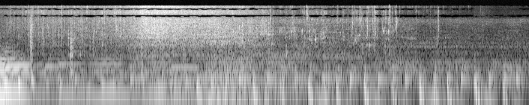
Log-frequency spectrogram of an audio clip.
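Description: Chana dal sizzling in a hot Instant Pot inner pot and being stirred with a silicone spatula, the sizzle swelling about two seconds in as water is poured into the hot pot. Background music plays under it.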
